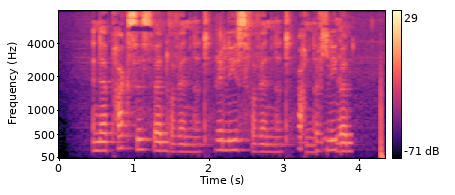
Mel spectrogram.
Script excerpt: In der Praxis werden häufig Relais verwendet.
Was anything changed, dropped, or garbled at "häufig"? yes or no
yes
